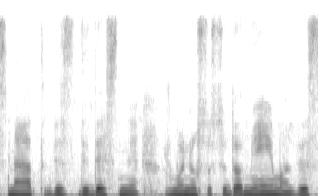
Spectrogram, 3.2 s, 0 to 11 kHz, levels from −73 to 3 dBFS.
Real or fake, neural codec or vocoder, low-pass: real; none; 9.9 kHz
